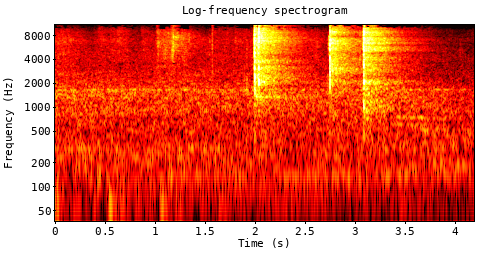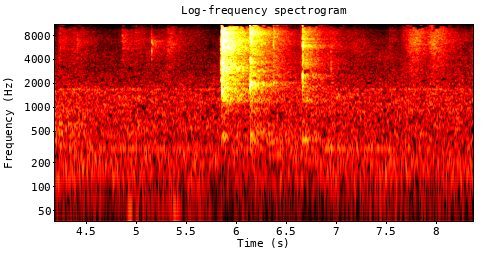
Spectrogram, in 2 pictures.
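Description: Six sharp clacks in two groups of three, about two seconds in and again about six seconds in, over a low steady room noise.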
